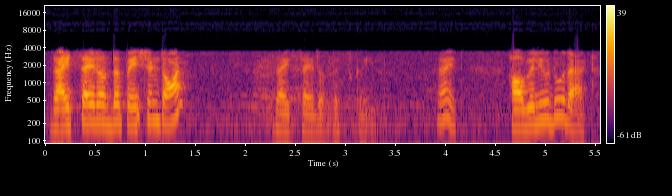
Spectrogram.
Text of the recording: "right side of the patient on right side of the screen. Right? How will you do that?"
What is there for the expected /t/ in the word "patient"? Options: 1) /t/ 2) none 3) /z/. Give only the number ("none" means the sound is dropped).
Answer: 1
